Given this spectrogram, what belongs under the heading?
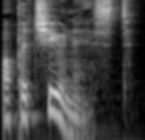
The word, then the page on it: opportunist: British English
